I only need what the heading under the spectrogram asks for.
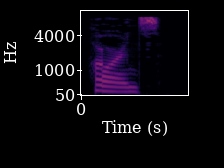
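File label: "horns", British English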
